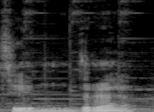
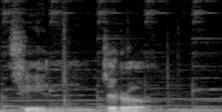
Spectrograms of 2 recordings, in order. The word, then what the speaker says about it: Jendra: wayang ini saya beri nama Wayang Jendra atau pengucapan bahasa Jawanya wayang Jendro nah istilah wayang Jendra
